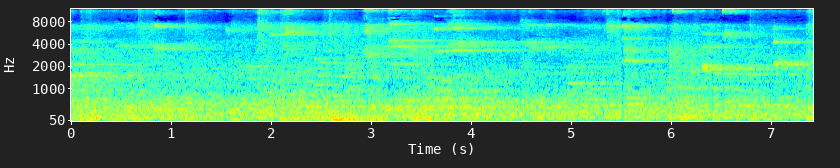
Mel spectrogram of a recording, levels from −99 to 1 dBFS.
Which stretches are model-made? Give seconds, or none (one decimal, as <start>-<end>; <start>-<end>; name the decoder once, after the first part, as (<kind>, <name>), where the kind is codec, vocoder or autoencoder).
none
